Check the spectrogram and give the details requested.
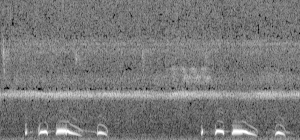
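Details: Wild zebra dove calling: two phrases about three seconds apart, each a quick click, two short arched coos, a long falling slurred note and a final arched coo, mid-pitched with a steady background hum.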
